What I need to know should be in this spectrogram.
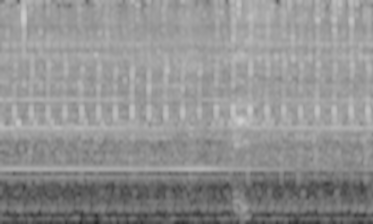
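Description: Sharp metallic ticks about six per second over a steady running hum; liquid slugging has wrecked the piston and discharge valve.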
